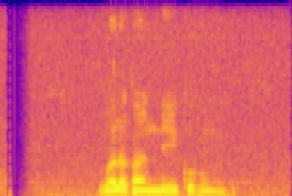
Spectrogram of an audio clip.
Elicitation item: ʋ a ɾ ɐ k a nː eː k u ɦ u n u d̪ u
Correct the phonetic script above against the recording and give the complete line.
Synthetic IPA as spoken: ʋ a l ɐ k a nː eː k o ɦ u m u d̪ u

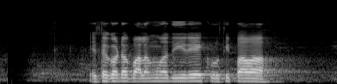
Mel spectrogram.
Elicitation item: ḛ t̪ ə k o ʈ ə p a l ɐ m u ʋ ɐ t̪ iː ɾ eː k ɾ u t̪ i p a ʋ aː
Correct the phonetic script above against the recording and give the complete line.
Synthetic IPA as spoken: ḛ t̪ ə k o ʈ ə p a l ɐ m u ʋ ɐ d̪ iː ɾ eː k ɾ u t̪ i p a ʋ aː

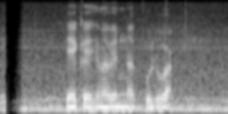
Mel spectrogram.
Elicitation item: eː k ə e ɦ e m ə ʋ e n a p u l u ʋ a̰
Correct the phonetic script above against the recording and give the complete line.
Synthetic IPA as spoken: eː k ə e ɦ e m ə ʋ e nː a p u l u ʋ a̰

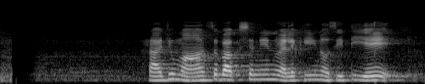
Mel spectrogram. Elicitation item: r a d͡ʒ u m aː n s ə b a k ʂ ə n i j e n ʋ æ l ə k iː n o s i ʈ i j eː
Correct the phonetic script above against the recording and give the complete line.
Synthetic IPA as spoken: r a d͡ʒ u m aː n s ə b a k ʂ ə n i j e n ʋ æ l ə k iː n o s i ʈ i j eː

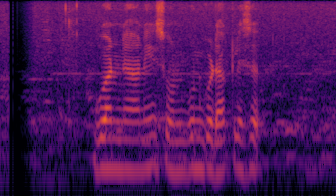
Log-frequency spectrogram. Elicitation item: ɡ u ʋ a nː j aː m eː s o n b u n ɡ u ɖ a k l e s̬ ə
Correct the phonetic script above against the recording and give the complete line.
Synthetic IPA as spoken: ɡ u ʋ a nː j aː n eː s o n b u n ɡ o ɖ a k l e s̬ ə

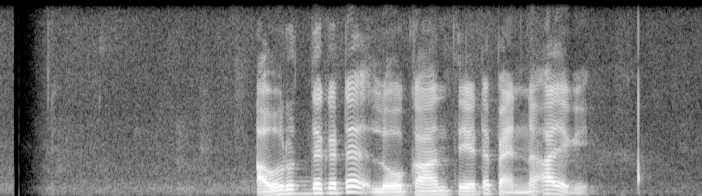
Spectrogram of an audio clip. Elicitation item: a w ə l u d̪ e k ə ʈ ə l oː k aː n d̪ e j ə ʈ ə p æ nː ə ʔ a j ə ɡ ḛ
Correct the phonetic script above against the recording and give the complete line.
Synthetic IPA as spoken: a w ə ɾ u d̪ː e k ə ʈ ə l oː k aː n t̪ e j ə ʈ ə p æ nː ə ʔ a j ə ɡ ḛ

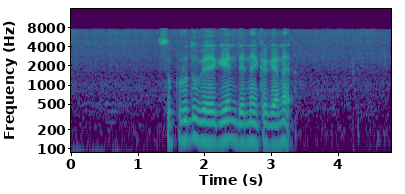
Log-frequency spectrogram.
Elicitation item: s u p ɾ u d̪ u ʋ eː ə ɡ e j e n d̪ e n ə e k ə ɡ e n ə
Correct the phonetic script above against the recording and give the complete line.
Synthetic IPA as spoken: s u p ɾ u d̪ u ʋ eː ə ɡ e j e n d̪ e n ə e k ə ɡ æ n ə

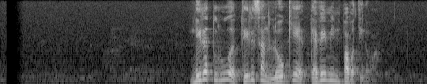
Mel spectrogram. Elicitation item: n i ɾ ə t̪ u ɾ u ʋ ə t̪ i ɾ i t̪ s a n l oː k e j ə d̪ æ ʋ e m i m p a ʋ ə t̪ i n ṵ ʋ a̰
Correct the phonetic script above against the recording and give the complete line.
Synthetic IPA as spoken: n i ɾ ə t̪ u ɾ u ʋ ə t̪ i ɾ i s a n l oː k e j ə d̪ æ ʋ e m i n p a ʋ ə t̪ i n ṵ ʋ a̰

